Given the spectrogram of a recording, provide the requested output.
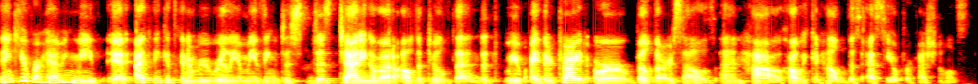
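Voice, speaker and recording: A young woman from Serbia, a startup founder, chatting in a relaxed way as a guest on a video call interview. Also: deep voice, fairly quick, few pauses. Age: young adult. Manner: relaxed, chatty, frequent "like" fillers. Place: indoor room, bright wall behind.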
